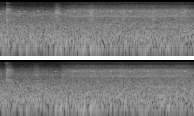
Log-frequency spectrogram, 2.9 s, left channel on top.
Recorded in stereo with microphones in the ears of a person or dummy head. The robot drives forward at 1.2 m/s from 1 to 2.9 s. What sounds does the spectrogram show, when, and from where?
0.1 s a finger snap: 25° left (ahead or behind), 5.5 m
